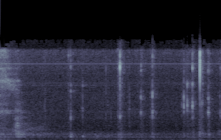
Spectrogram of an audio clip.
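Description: A handful of faint computer-keyboard keystrokes, irregularly spaced, as a command is typed into a terminal.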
